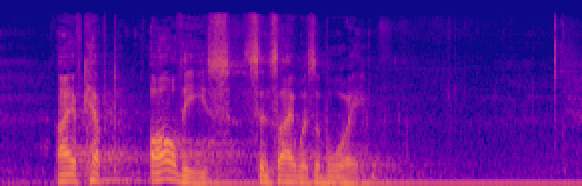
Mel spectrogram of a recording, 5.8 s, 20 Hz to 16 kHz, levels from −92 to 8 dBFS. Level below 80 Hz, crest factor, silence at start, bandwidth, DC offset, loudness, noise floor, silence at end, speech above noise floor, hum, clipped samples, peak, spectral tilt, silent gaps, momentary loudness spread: -48 dBFS; 20 dB; 0.55 s; 12.5 kHz; under 0.1%; -26 LUFS; -54 dBFS; 0 s; 29 dB; none; under 0.1%; -8 dBFS; -6 dB/octave; none; 24 LU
